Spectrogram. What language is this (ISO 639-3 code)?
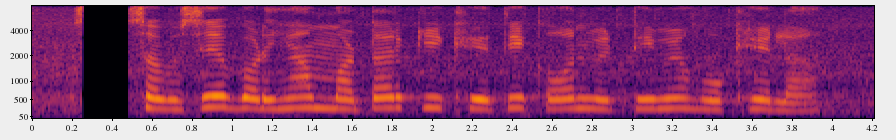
bho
